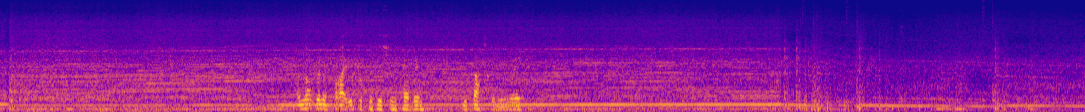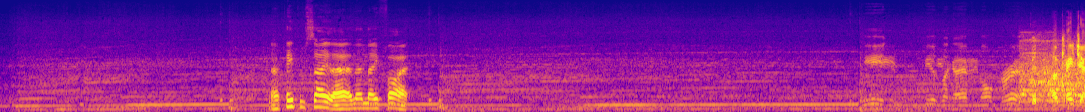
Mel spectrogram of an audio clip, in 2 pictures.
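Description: A racing car engine drones steadily, shifting pitch through the gears.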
